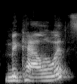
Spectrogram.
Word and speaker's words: Michalowicz: It's written by Michael Michalowicz, if I'm pronouncing that correctly. Is that correct? – Michalowicz.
